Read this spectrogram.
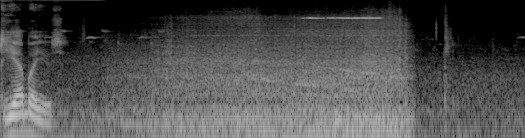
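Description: Sedans drive up on asphalt and pull to a stop.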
